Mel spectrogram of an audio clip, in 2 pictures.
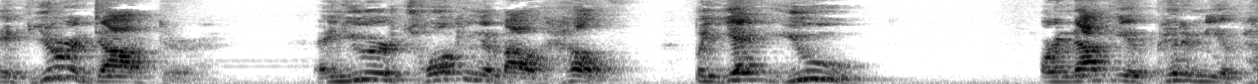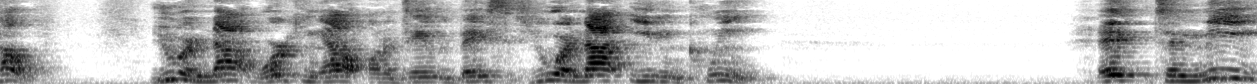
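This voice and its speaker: A man speaks in a high voice with lively intonation at a moderate pace. Long, frequent pauses break it up, and there is audible room echo. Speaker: chiropractor. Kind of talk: casual talk. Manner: conversational, filler-heavy.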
